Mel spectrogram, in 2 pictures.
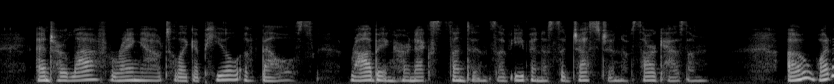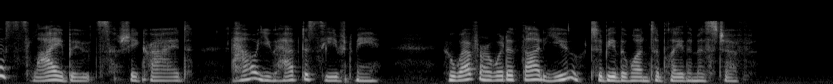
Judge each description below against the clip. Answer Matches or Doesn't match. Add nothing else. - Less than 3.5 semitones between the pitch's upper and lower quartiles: Matches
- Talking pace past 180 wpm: Doesn't match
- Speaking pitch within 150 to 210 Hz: Matches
